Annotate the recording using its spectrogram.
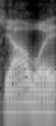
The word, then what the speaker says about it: Yahweh: As far as the divine name, like I said, yeah, it's pronounced Yahweh, and it's originally a verbal form, and there's really not a lot of dispute about it among most scholars.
